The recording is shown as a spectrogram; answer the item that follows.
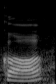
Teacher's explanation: जिन वर्णों के उच्चारण में स्वर की सहायता लेनी पड़े, जैसे अभी मैं बोलूँ क, आप भी बोलिए मेरे साथ क। तो क मैं पढ़ रही हूँ क, लेकिन बाद में किसकी ध्वनि आ रही है? अ की। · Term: व्यंजन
